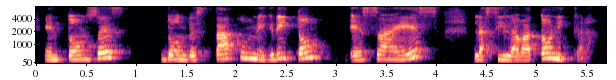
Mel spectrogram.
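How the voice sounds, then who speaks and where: Patient woman teacher, Guatemalan accent. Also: medium pitch. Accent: Guatemalan Spanish. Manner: patient, explanatory, with frequent fillers. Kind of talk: classroom lecture.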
